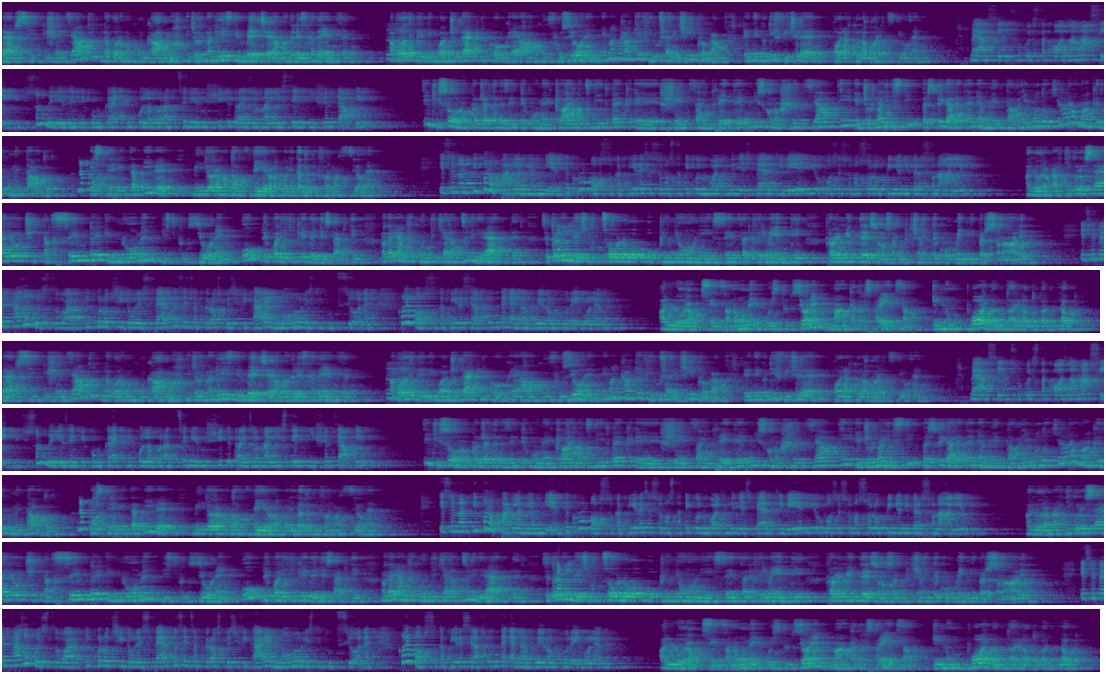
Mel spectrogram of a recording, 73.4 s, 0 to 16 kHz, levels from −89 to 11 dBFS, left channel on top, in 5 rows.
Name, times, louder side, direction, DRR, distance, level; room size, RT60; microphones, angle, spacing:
voice 1, 0.0-4.6 5.2-12.2 20.3-30.1 30.6-31.6 31.9-34.4 43.0-51.0 51.3-57.7 67.5-70.9 71.2-73.1, left 1 dB, 90° left, 1 dB, 5.2 m, -33 dB
voice 2, 5.1-5.5 12.9-19.6 30.4-31.0 35.0-42.3 51.5-51.7 58.2-66.9, right 1 dB, 20° right, 2 dB, 2.7 m, -38 dB
17.0 x 11.0 x 6.2 m, 1.1 s
head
